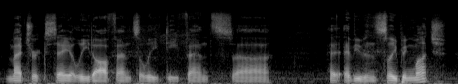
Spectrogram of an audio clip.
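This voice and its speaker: A man asking a coach a question at a press conference, casual and halting. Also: deep voice, little pitch movement, a little mellow, a little hiss or hum. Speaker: reporter.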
